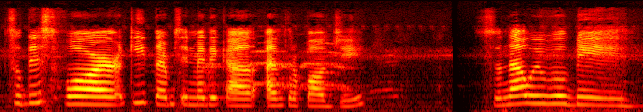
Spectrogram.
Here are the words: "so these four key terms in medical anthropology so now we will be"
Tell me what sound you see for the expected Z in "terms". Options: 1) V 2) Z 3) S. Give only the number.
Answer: 3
